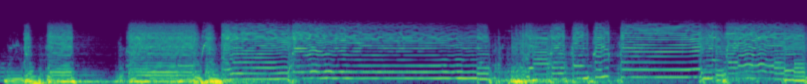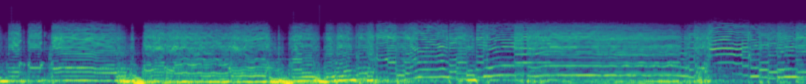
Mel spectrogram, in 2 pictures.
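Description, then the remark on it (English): An electric guitar played through a stereo chorus effect with added reverb, ringing out sustained chords and melodic single notes for about twenty seconds, steady in volume with no talking. “Let's add a little bit of reverb to it.”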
